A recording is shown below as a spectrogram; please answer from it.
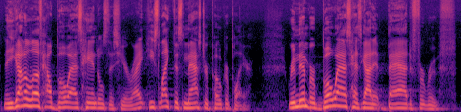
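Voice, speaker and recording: A man's voice: a little high, expressive, normal speed. A man preaching a verse-by-verse sermon in a casual, conversational way, acting out quotes in everyday voices. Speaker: pastor. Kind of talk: expository sermon.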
